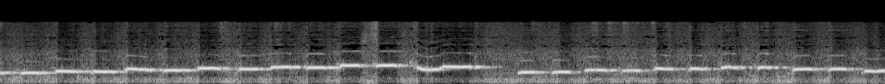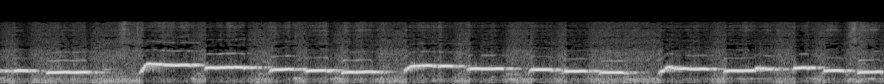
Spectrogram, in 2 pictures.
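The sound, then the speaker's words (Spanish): A breathy indigenous wind instrument plays a sustained, fairly loud tone, bending its pitch in small microtonal slides, then stepping up and down through a scale of distinct notes, with no talking. “Puedes subir y bajar el sonido microtonalmente, ¿sí? O también podemos hacerlo a manera de escala, ¿no?”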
